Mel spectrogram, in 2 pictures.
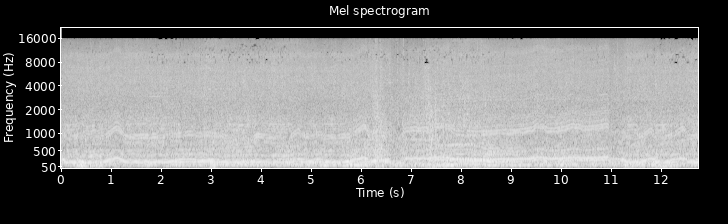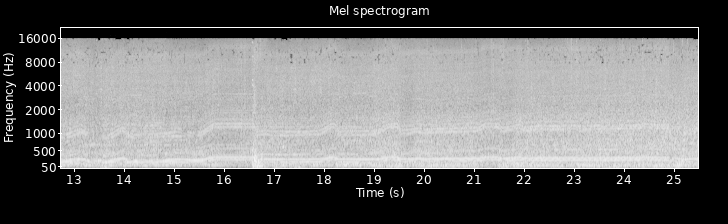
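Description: A car engine roars loudly, its pitch rising and dropping with gear changes.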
